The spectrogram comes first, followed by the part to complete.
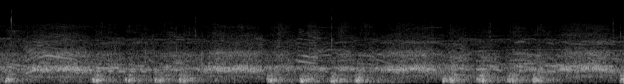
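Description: A group of men chanting and singing together in a victory celebration, over a steady rhythmic beat of a few strokes a second.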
